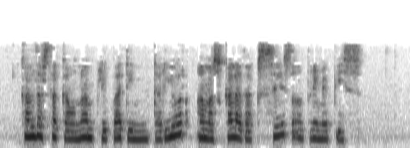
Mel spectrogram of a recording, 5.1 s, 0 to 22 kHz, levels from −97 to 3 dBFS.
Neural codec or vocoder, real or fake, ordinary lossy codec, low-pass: none; real; MP3, 32 kbps; 7.2 kHz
